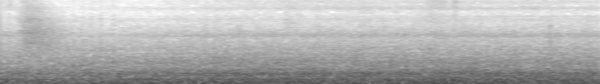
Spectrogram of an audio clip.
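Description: Steady low rumble with a faint hiss, unchanging throughout, with no distinct knocks or tones.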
